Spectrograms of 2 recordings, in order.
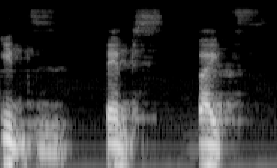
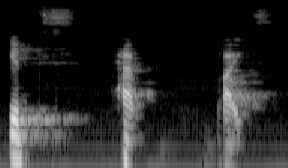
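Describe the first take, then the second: First: The final s is a heavy, voiced z. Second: The final s is a light, voiceless s. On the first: The speaker calls it wrong. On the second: The speaker calls it right. "Jadi ringan, S-nya S yang ringan ya"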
